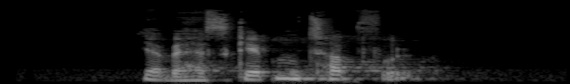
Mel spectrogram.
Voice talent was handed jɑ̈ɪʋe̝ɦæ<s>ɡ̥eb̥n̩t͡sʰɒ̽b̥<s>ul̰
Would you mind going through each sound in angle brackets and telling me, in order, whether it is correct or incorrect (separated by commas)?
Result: correct, incorrect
